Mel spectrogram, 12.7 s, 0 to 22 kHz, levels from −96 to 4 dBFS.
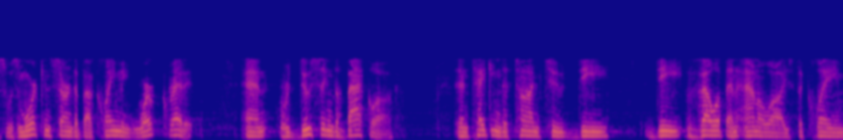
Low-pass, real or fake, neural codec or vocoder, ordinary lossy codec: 7.2 kHz; real; none; AAC, 16 kbps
